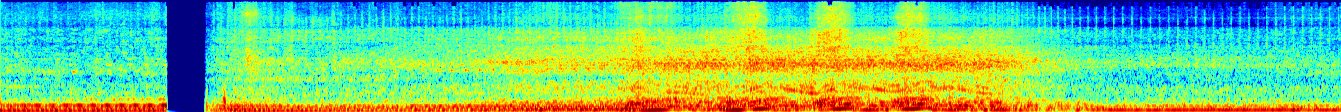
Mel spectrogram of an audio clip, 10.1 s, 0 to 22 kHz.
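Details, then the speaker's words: Datsun 280ZX after a rod knock scare, idle set slightly high while it heat-cycles before an oil flush: engine revs up and settles smoothly with an even, knock-free beat under some music. Runs well, normal. "I got the idle up a little bit high just so keep everything going."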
